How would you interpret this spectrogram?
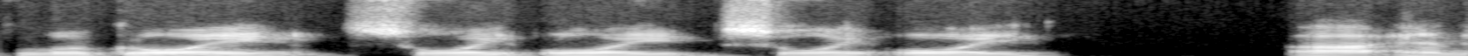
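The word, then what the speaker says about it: λόγοις: drinking soy sauce because soy rhymes with logoy soy oy soy uh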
